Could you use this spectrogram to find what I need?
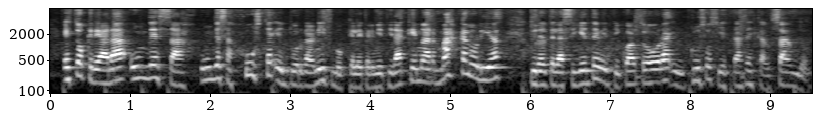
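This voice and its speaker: A man speaks at a moderate pace with a fairly high pitch, an animated tone and lively intonation. Noticeable background noise and audible room echo are present. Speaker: personal trainer podcaster. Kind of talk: solo podcast monologue. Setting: gym office.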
